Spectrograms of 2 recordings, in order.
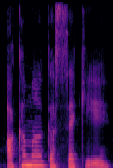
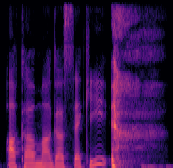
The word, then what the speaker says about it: Akamagaseki: It's Akamagaseki, not Akamagaseki. The story of Mimi-Nashi-Hōichi.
